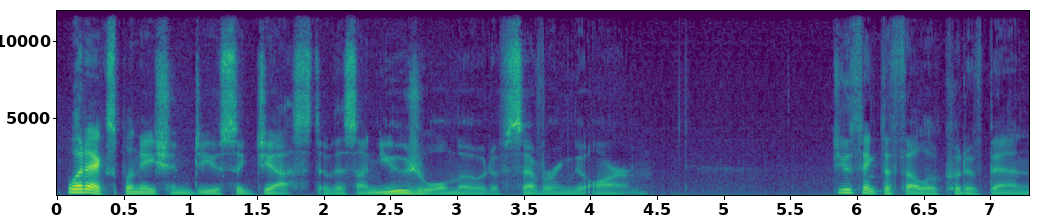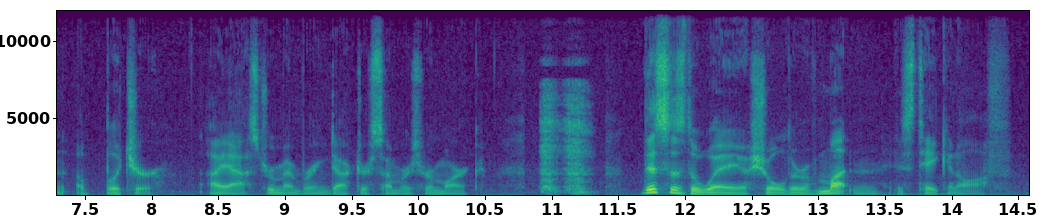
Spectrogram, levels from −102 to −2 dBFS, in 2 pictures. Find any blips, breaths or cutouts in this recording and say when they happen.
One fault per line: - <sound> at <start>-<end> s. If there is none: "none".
- sniff at 10.9-11.4 s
